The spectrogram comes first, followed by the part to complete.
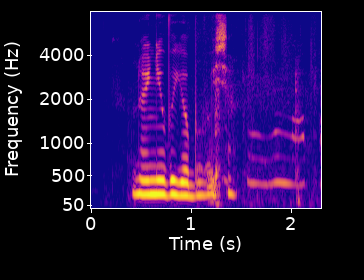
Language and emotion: Russian, neutral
